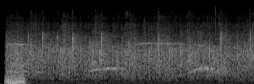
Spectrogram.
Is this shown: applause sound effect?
yes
